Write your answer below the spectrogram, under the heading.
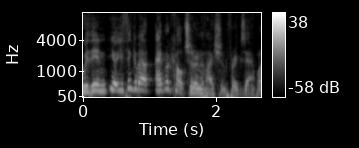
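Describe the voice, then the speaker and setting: On a very clean recording with a silent background, a man with a strong Australian accent speaks with very wide pitch swings. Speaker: technology executive. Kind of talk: podcast interview.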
